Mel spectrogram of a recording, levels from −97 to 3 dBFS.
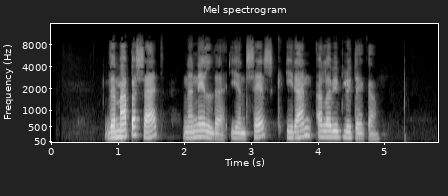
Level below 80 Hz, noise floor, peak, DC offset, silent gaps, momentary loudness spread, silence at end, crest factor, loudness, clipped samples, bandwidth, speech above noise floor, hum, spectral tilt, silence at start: -72 dBFS; -66 dBFS; 0 dBFS; under 0.1%; none; 12 LU; 0.9 s; 22 dB; -21 LUFS; under 0.1%; 10 kHz; 46 dB; none; -5.5 dB/octave; 0.85 s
